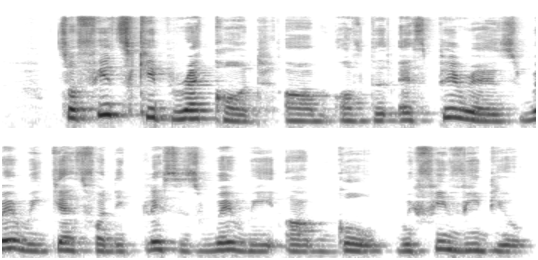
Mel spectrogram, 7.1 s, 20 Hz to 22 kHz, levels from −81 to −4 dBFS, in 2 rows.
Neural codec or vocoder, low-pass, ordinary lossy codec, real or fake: none; 14.4 kHz; none; real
